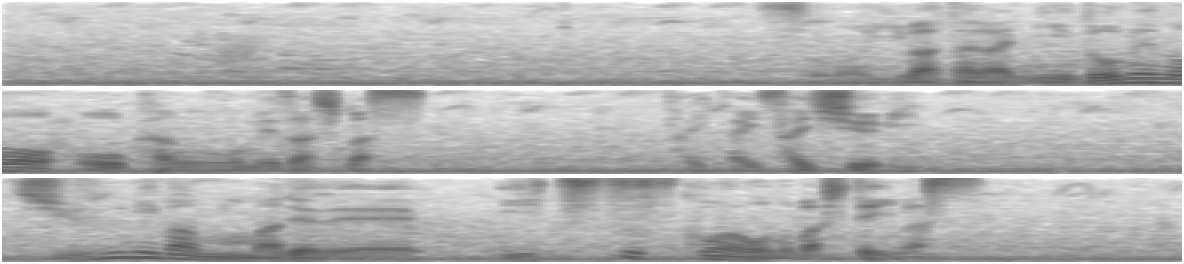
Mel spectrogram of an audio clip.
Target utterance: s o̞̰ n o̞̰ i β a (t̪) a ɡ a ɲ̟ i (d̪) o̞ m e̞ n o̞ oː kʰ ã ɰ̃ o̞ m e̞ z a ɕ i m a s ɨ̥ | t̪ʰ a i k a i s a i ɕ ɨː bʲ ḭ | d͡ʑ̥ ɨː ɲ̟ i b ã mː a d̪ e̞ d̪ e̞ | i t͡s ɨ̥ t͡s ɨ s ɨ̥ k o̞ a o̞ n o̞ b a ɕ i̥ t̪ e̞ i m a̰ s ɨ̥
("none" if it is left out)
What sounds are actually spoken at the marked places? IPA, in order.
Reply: t̪, d̪

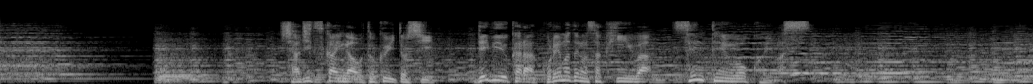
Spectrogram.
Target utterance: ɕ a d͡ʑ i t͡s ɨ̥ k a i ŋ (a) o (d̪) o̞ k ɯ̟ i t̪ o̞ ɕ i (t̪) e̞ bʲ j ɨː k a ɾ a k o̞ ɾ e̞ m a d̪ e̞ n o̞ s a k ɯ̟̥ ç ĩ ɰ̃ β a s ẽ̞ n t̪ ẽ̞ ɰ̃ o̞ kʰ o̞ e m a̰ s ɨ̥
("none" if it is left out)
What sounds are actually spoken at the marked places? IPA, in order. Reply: a, t̪, d̪

